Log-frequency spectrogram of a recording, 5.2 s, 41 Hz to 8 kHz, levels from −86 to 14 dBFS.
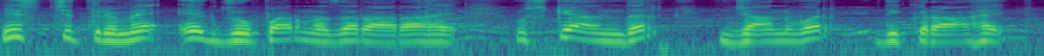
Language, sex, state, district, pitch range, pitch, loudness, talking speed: Hindi, male, Bihar, Samastipur, 165-195 Hz, 175 Hz, -14 LUFS, 185 wpm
